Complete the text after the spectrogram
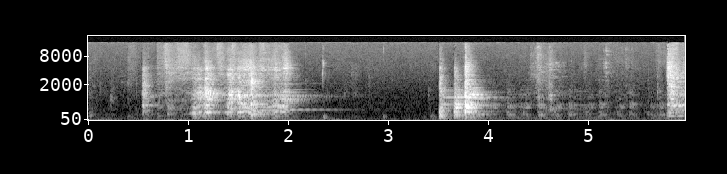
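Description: Metal pots clank on a stove.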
